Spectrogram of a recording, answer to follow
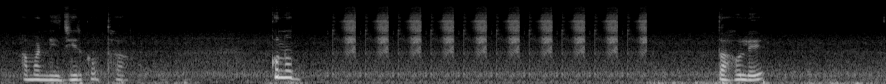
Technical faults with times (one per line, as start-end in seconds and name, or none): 3.55-6.46 broken-record loop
